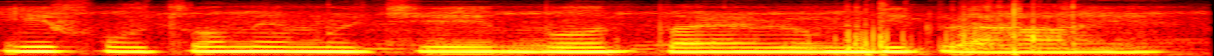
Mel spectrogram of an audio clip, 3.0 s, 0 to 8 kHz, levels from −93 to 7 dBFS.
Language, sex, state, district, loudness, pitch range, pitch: Hindi, female, Arunachal Pradesh, Papum Pare, -13 LUFS, 230-250 Hz, 235 Hz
